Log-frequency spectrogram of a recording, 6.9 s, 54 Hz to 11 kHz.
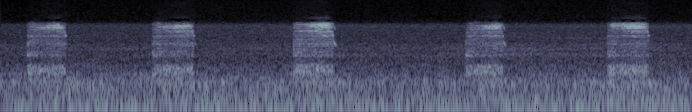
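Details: Owl recorded at night, 3:15 AM on 20 April 2013: five brief rasping screeches repeated about every one and a half seconds, noisy and breathy, over a faint continuous hum.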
